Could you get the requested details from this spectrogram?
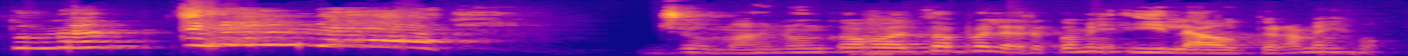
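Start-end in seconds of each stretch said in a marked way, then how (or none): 0.0-1.3 high, slow, laughing yell; mock tantrum yell. Yelling at her mom during anxiety fights, laughing shout. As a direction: wail it like a teen storming off. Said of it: "la pobre quedaba".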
